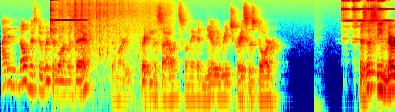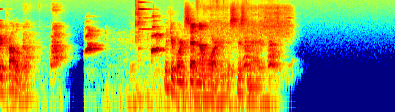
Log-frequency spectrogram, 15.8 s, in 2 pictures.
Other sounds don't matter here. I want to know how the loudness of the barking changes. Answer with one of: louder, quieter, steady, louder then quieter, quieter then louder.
louder then quieter.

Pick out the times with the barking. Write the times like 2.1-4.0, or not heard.
8.3-13.5.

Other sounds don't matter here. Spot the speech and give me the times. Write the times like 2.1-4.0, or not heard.
0.0-5.5, 7.2-8.5, 10.5-13.2.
